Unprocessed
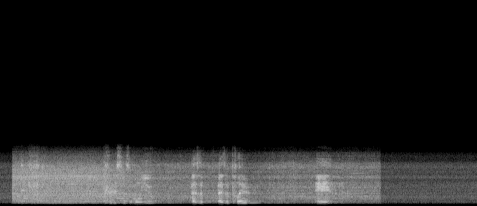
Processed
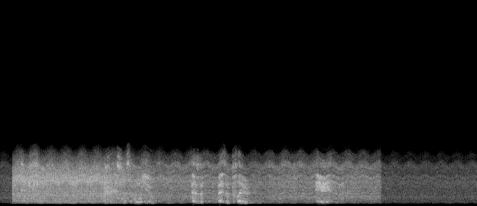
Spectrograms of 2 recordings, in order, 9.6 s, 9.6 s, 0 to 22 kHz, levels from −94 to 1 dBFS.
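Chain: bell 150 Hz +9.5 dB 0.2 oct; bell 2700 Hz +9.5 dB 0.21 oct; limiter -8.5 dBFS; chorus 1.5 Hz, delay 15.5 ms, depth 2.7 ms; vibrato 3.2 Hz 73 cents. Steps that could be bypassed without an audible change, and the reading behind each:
bell 150 Hz: input band starts at 380 Hz

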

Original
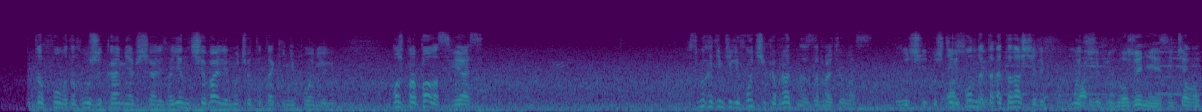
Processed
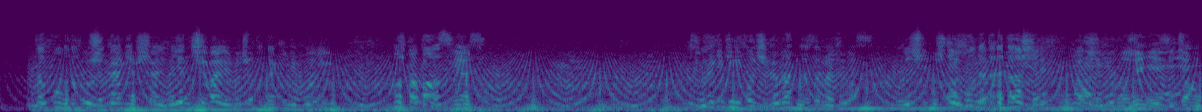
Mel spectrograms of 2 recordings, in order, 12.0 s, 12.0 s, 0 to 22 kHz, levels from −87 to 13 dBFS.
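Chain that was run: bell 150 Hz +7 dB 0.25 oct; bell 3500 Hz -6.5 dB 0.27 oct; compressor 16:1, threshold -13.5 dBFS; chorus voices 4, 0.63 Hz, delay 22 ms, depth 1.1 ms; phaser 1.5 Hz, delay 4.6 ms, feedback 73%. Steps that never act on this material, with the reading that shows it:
compressor, threshold -13.5 dBFS: input peak -26.5 dBFS

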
